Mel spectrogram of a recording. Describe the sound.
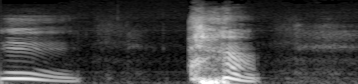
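A voice imitates an awkward man's throat clearing: a short, rough, low burst of about a third of a second, following a brief voiced sound and otherwise surrounded by near silence.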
